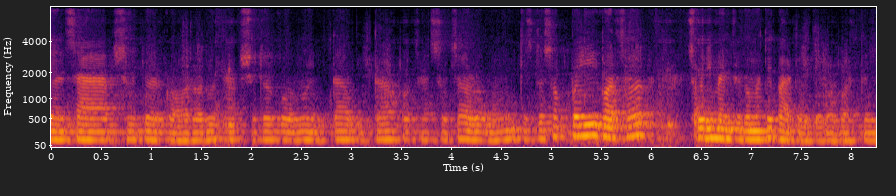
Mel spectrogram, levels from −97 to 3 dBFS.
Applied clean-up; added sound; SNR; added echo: neural separator model SepFormer DNS4.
